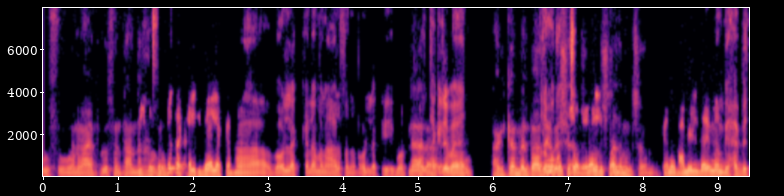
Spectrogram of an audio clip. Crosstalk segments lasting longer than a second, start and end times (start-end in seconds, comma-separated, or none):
6.7-7.9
